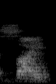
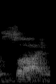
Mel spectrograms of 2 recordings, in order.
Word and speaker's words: scythe: A dude with a scythe or a scythe, S-Y-T-H-E. It's pronounced scythe or scythe, either way.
